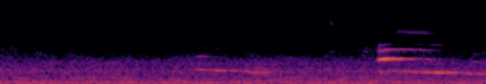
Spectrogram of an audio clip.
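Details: Cat meowing during a cat fight: faint low background, then a loud harmonic yowl that starts high and slowly slides down, drawn out for over a second.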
